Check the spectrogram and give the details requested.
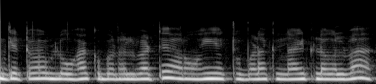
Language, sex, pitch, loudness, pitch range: Bhojpuri, female, 250 Hz, -13 LUFS, 245-260 Hz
